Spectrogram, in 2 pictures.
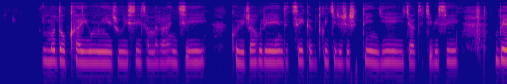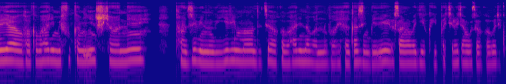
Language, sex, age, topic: Kinyarwanda, female, 18-24, government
